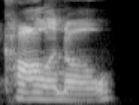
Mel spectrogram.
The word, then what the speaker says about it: colonel: But I did also really like Colonel Mustard, I think because I delighted in the fact that even though it is spelled like colonel, it was pronounced colonel.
